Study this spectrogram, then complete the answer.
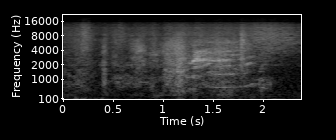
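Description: A confined cat meows and wails indoors in a few drawn-out, rising cries of moderate loudness. Faint breathy noise sits between the calls.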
